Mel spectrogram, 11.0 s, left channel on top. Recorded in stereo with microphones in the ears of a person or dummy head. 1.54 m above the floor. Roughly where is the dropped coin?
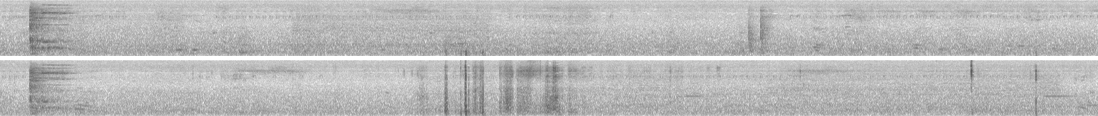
Centre.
